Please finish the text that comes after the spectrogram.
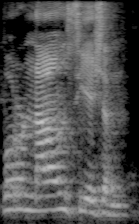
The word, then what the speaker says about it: pronunciation: know pronounce the word the noun that they say pronunciation you have to pronounce the word pronunciation pronunciation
